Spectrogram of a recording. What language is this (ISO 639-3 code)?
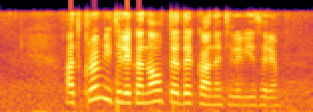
rus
